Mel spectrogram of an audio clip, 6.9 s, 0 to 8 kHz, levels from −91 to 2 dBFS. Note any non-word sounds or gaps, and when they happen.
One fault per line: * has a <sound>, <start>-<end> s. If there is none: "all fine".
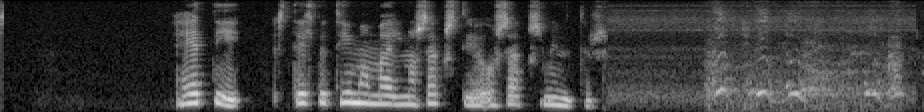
* has a bark, 5.3-6.8 s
